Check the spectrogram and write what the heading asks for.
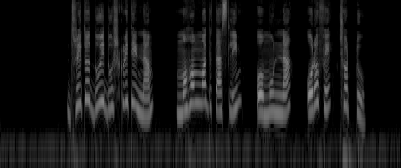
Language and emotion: Bengali, neutral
